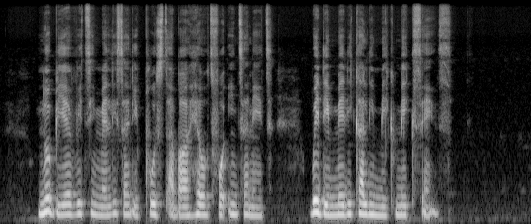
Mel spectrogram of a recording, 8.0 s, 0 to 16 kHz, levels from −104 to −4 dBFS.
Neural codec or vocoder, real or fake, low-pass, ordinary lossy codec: none; real; 14.4 kHz; none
